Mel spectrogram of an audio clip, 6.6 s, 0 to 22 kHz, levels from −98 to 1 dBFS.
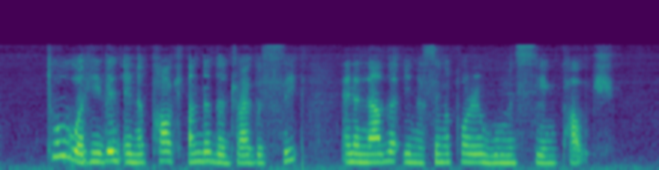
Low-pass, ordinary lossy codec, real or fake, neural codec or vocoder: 7.2 kHz; AAC, 48 kbps; fake; codec, 44.1 kHz, 2.6 kbps, SNAC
